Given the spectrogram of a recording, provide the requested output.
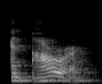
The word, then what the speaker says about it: hour: အနည်းစလား။တခြားအသံနဲ့စားသမျိုးတွေသိထားမှ a နဲ့ထည့်တဲ့အခါမှာမှန်မှာဖြစ်ပါတယ်။ဥပမာတကယ်လို့မှတီချယ်တို့က HuR ဆိုတဲ့အသံကိုမသိထားပဲနဲ့ဟာ H ကခွင့်ဆိုနဲ့ Aသွားရင်းမယ်။အဲ့လိုဆိုရင်လုံးဝမှားသွားပါပြီ။အဲ့တော့စကားလုံးတိုင်းရဲ့ pronunciation ကိုသိဖို့လိုအပ်ပါတယ်။အဲ့တော့ an hour an hour အဲ့လိုထွက်ရပါမယ်။တကယ်လို့မှကိုယ်က တကယ်လို့မှကိုယ်ကအသံထွက်တတ်တယ်ဆိုလို့ရှိရင်တော့ another hour တီချယ်တို့ကအသံလေး link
